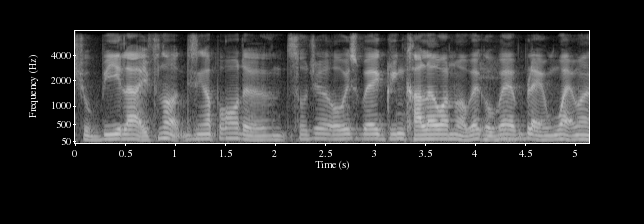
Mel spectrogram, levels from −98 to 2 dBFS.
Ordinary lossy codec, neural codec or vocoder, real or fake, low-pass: none; none; real; 7.2 kHz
